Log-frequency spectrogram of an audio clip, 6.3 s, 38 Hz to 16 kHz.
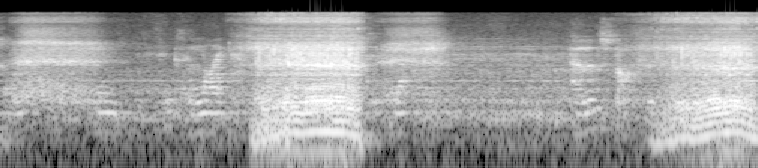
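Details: Man sleeping, recorded January 2014: loud, rough breathing with a rattling quality on alternating breaths, about three cycles in six seconds; snoring.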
